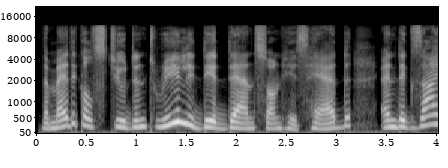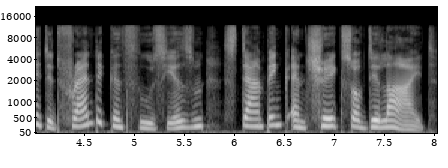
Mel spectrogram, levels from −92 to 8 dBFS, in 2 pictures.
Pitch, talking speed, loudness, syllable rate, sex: 205 Hz, 135 wpm, -18 LUFS, 4.1 syllables/s, female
